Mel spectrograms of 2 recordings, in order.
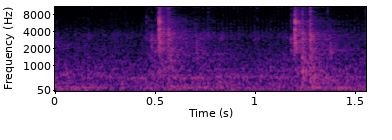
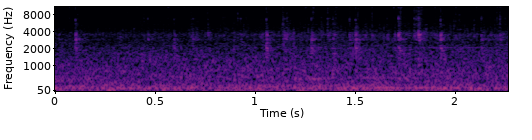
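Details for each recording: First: Bicycle rear derailleur after adjustment, pulleys centred under the chain: two crisp clicks as the chain drops onto the next cogs, clean quick shifts with quiet freewheel between; shifting normally. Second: Bicycle rear derailleur, lightly pedaled in top gear: light, uneven clicking from a misadjusted high limit screw, which goes away when the screw is backed off slightly.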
